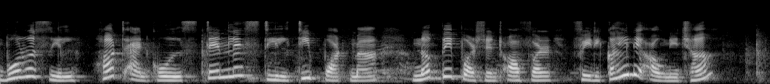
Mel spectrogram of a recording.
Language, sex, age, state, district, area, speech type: Nepali, female, 30-45, West Bengal, Kalimpong, rural, read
